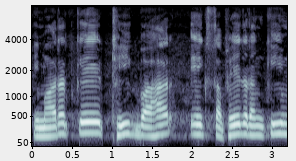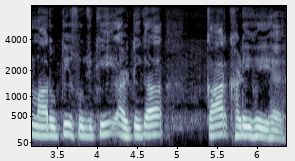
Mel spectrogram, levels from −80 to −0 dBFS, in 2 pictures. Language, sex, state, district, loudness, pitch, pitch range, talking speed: Hindi, male, Bihar, Darbhanga, -15 LUFS, 160 Hz, 145-170 Hz, 130 wpm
